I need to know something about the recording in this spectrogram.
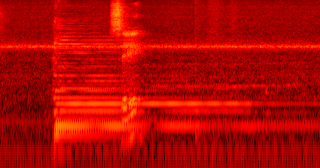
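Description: Steel-string acoustic guitar, capoed at the fifth fret, strummed once with a full chord under a second in; the chord rings on and slowly fades.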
